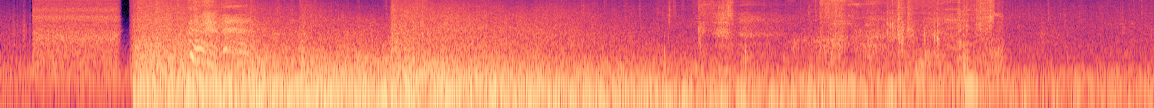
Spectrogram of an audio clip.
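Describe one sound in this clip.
An explosion booms and roars, then slowly fades.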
